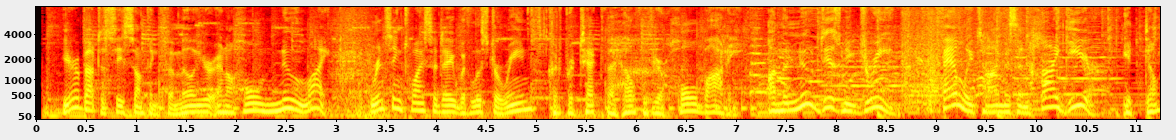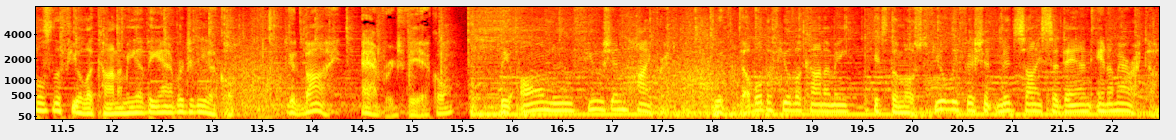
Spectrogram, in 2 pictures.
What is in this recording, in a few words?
american commercial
